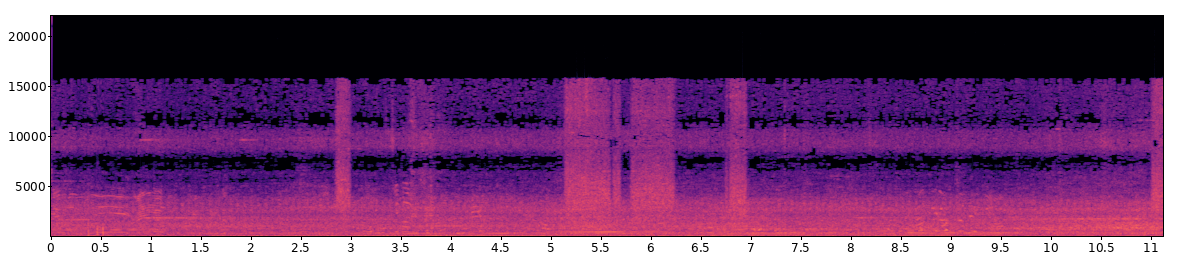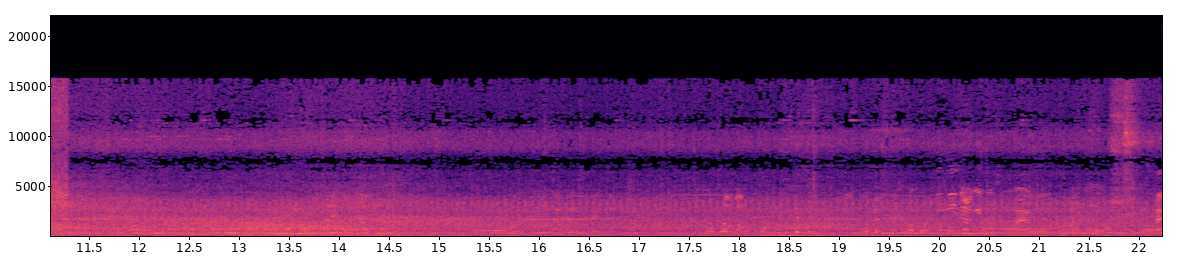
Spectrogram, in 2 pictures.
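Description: City street ambience: a steady rumble of road traffic with indistinct voices of people nearby.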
